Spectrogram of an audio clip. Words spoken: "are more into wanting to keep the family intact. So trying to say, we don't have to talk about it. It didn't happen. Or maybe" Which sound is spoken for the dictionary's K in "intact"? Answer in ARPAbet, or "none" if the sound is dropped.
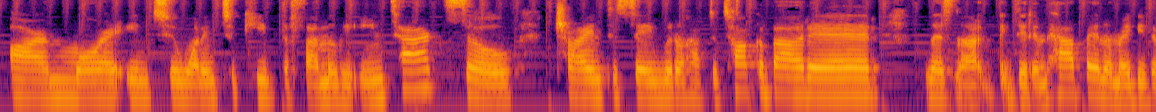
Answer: K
